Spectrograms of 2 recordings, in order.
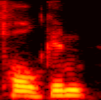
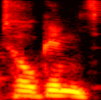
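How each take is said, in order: First: The name is said with an L sound. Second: The name is said without an L sound. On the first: The speaker calls it right. "It's Tolkien" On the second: The speaker calls it wrong. "not Tolkien. We've been saying it wrong the whole time"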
